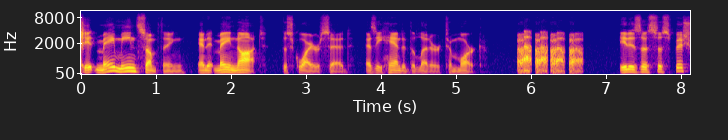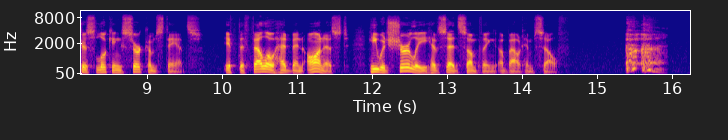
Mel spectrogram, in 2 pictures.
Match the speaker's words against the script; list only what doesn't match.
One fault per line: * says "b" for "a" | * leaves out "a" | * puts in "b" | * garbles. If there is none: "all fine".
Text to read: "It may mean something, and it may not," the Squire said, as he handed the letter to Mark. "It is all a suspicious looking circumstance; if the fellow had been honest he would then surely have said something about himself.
* leaves out "all"
* leaves out "then"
